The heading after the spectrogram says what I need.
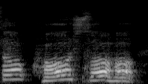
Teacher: जब इसको बोलते हैं तो हमारे मुंह से जो हवा निकलती है वो घर्षण के साथ निकलती है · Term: उष्म व्यंजन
